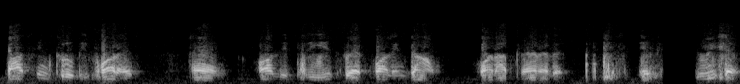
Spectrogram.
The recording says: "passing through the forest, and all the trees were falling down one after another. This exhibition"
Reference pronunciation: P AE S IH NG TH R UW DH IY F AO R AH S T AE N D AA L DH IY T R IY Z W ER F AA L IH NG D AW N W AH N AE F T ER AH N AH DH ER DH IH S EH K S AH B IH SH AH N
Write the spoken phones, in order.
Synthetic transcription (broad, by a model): P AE S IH NG T R UW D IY F AO R AH S T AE N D AA L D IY T R IY Z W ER F AA L IH NG D AW N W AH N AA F T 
